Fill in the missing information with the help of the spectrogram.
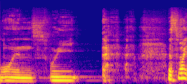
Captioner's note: chuckle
